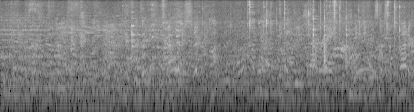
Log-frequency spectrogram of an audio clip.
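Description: Crowded-restaurant chatter from many voices, with clinks of dishes and metal serving utensils; a quick run of sharp clinks comes about three quarters of the way through.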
